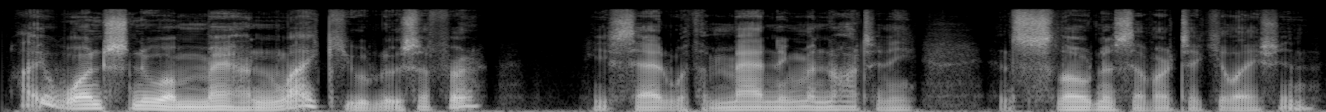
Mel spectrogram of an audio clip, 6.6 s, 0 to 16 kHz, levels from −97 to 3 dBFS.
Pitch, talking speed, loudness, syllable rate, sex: 90 Hz, 165 wpm, -21 LUFS, 5.4 syllables/s, male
